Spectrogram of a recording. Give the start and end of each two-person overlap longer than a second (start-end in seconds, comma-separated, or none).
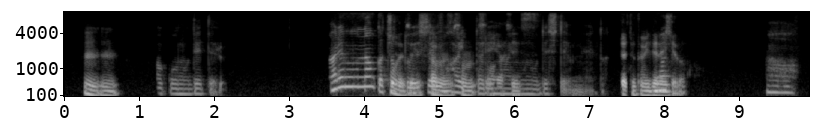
4.4-6.1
